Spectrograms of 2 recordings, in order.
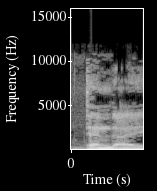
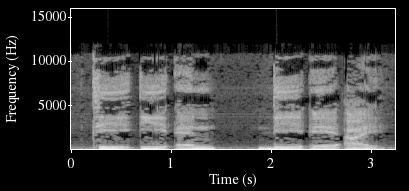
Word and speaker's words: Tendai: gender it's boy or girl yeah man so tendai is a female name and spelled t e n d a i you know tendai and then you have FEA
